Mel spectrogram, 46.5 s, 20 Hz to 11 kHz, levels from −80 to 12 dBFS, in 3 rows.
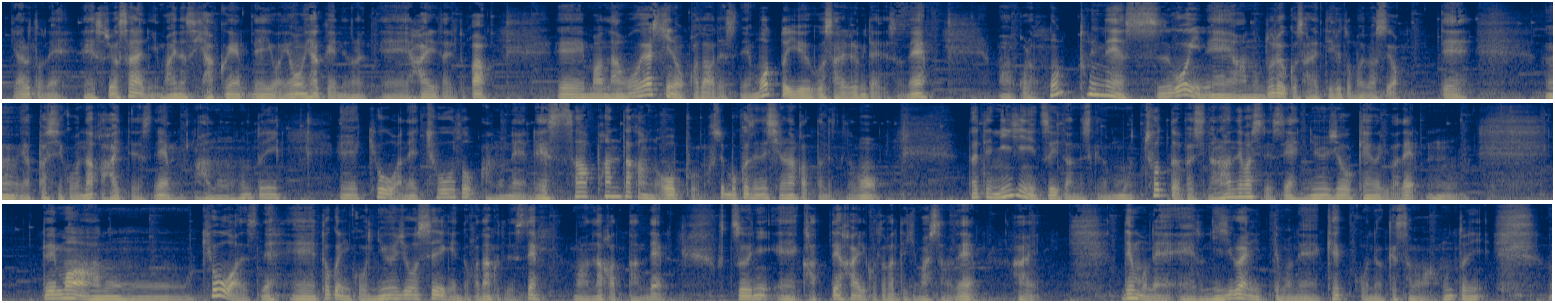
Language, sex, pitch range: Japanese, male, 85-105 Hz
